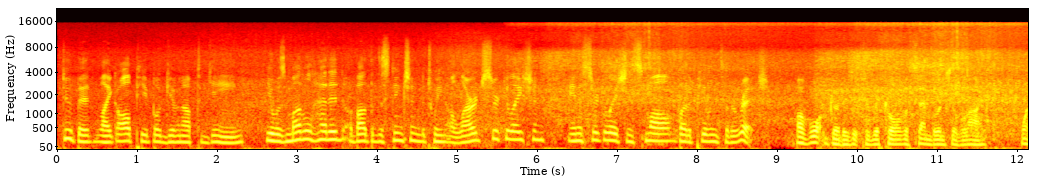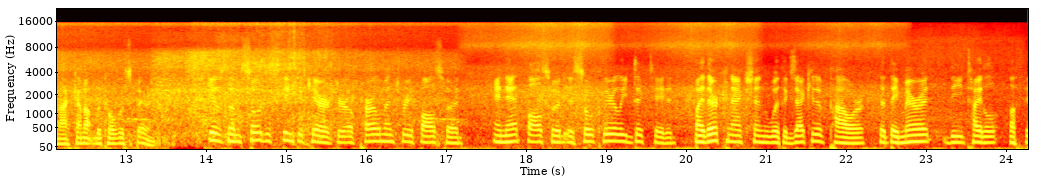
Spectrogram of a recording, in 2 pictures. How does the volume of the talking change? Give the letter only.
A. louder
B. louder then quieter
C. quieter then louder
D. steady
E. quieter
D.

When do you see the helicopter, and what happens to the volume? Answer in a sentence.
The helicopter can't be heard in this clip.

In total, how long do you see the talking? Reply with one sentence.
You can hear the talking for 24 seconds altogether.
